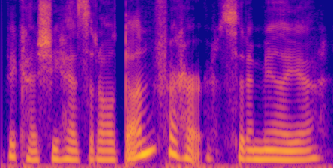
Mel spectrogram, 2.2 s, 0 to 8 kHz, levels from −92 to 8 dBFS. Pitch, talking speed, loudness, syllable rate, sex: 180 Hz, 270 wpm, -17 LUFS, 6.7 syllables/s, female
